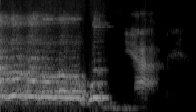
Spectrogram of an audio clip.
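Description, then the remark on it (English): A dog lets out one long, sustained howl that slides downward in pitch, followed by a brief, quieter whine before it falls silent. “Uh, we all have dogs here, and everyone who's on the show always has a dog.”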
